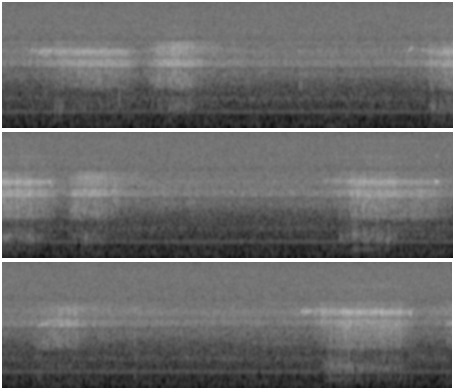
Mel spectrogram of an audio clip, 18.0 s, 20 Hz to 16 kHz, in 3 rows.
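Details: Snoring during night-time sleep with loud inhalation and exhalation: hissing, rattling breaths about 12 a minute with a steady hum behind; snoring.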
